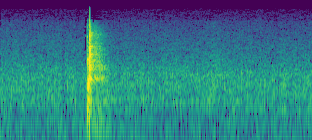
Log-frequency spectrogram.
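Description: A single short, sharp click about two-thirds of a second in, over a faint steady room hiss.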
